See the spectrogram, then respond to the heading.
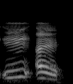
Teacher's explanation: होठ गोल नहीं हो रहा है, इसलिए ये आवृत्ता मुखी होंगे।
